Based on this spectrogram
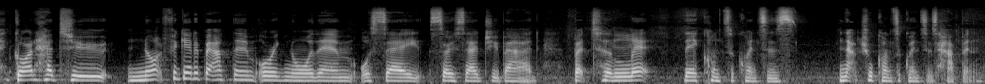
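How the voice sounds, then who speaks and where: This woman has an unremarkable speaking voice at medium pitch. She talks at a fairly slow pace with ordinary pitch variation. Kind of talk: Bible teaching talk.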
